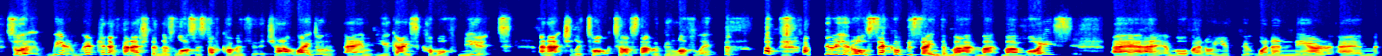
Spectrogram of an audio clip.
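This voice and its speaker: Bright chatty woman on a video call. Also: fairly high pitch, normal speed, muffled recording. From Scotland. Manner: chatty, many fillers and restarts. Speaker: webinar presenter. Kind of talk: casual online talk.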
